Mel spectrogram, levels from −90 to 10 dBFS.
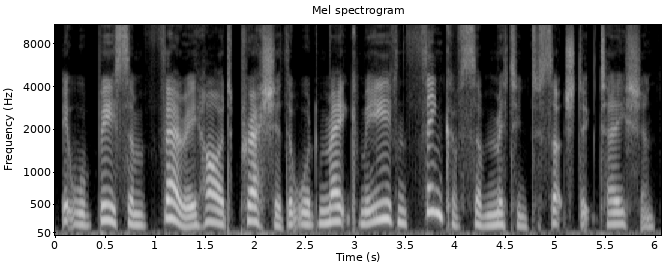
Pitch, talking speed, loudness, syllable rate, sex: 195 Hz, 180 wpm, -17 LUFS, 4.5 syllables/s, female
